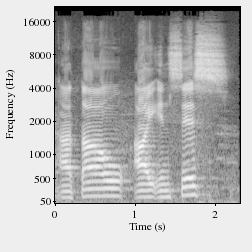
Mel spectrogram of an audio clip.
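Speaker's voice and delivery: "I insist" drawn out very slowly; slow teacher model of "I insist"; slow example phrase. Shown as a demonstration. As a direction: dictate "I insist" slowly for the class.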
